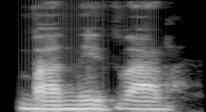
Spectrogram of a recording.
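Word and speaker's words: במדבר: Bamidbar, por fin ya lo pronunciamos bien, ya que vamos a cerrar, ¿no Estamos es cierto?, terminando ya.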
